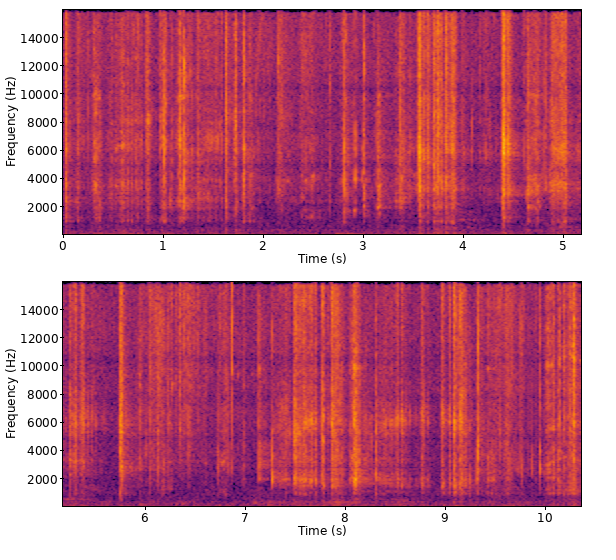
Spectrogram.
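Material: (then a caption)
Soap. A metal knife blade cuts and scrapes the remaining piece of a solid, dry blue and cream bar of soap held in the hand, shaving off crumbly pieces. The result is a quiet run of dry, crisp scratching and crackling with sharp, bright clicks and almost no low end, and each stroke dies away instantly.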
